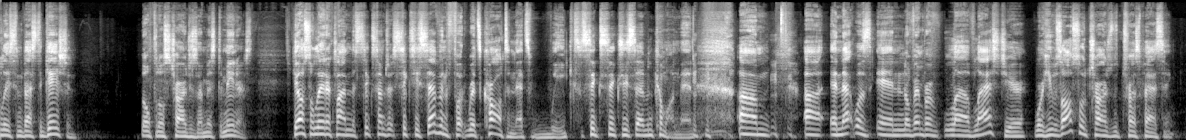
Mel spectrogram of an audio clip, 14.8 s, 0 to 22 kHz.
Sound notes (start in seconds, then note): 8.3 laugh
